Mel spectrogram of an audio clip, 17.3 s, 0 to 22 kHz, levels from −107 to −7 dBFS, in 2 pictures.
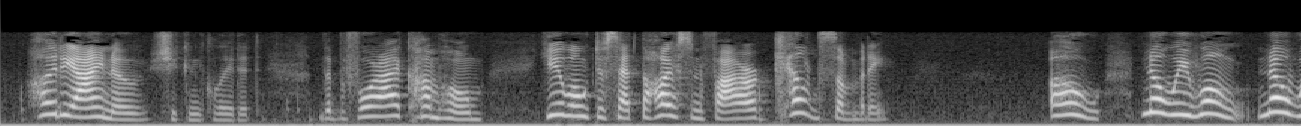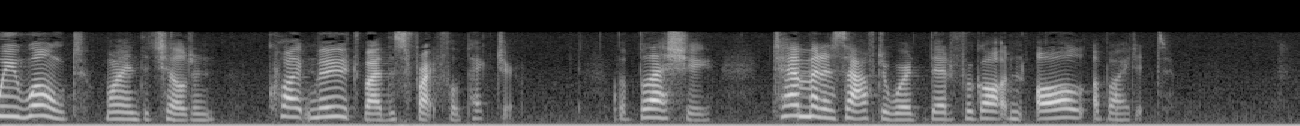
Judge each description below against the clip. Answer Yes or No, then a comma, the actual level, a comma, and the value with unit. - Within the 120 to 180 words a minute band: Yes, average, 175 wpm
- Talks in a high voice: Yes, very high, 265 Hz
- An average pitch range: No, wide, 6.6 semitones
